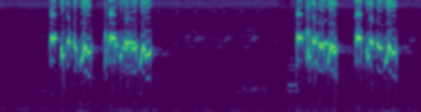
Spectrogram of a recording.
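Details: Sooty-headed bulbul singing lure phrases meant to prompt other bulbuls to answer: two pairs of quick, chortling phrases of several liquid notes each, separated by a pause of about a second and a half.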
